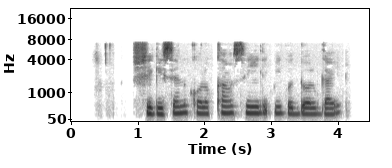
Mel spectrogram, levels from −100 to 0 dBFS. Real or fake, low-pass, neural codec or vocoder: real; 7.2 kHz; none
